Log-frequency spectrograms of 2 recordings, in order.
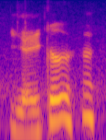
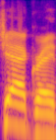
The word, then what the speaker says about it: Jagger: Also, is that actually how it's pronounced and not like Jerger? No, it's pronounced Jagger. They have been saying it out loud.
